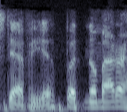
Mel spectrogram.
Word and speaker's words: stevia: And those 3 are stevia, which most people pronounce incorrectly. They think that it's called stevia, but it's stevia.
